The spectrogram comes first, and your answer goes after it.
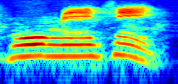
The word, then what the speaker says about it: भूमिः: So visarga will pronounce like bhu he. So full word is bhumi he. Because of visarga, I am saying that he.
